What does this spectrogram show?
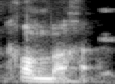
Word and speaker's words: Krombacher: It's pronounced Krombacher. So they actually serve that at my favorite pizza place in town. My husband often enjoys a Krombacher.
